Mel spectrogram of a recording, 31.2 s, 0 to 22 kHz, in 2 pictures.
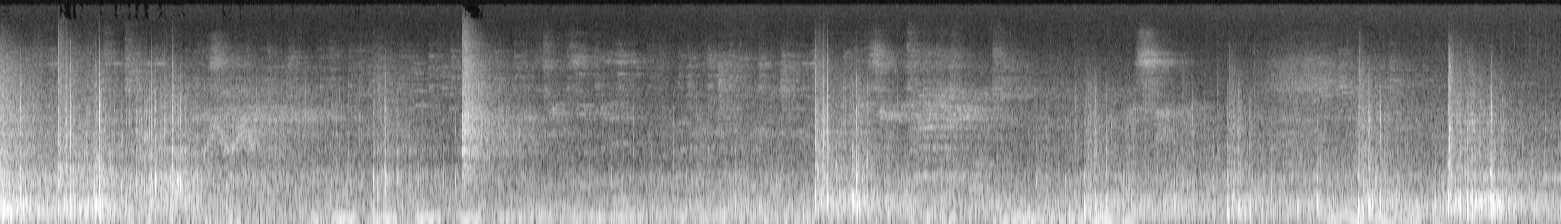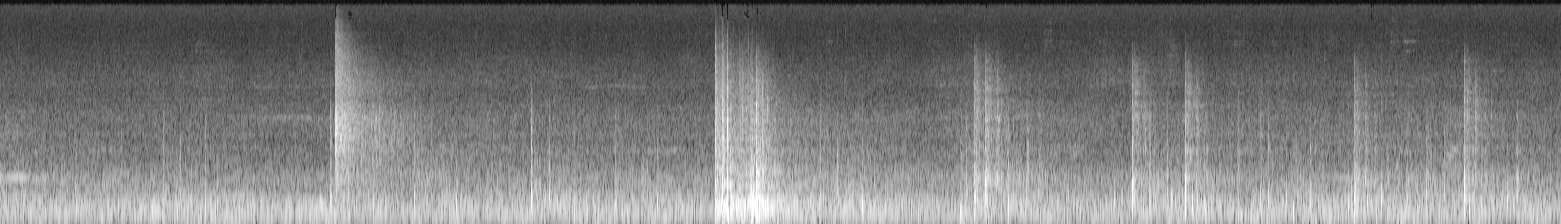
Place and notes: George St, Flushing, NY, USA - Ridgewood neighborhood celebrating the 4th of July.
Ridgewood neighborhood celebrating the 4th of July.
